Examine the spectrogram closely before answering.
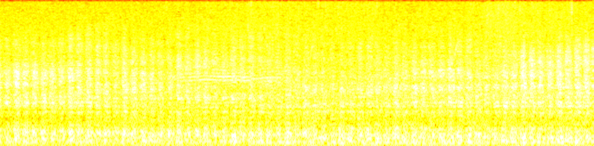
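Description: A steam locomotive chuffs rapidly as it pulls a train.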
